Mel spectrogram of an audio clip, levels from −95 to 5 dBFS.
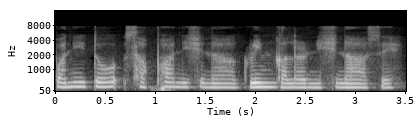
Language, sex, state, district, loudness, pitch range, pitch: Nagamese, female, Nagaland, Dimapur, -16 LUFS, 180-200 Hz, 185 Hz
